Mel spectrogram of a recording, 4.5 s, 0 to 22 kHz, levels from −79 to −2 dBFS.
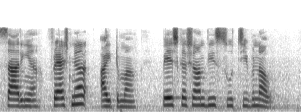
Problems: background sounds at intervals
